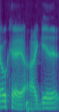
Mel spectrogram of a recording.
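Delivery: plain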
